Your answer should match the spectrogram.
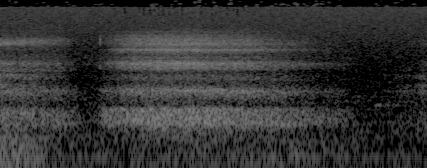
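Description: Ujjayi yoga breathing: slow, soft, faint breaths drawn through a narrowed throat. One breath ends just under a second in, and the next runs about two and a half seconds before fading out.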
